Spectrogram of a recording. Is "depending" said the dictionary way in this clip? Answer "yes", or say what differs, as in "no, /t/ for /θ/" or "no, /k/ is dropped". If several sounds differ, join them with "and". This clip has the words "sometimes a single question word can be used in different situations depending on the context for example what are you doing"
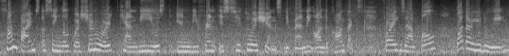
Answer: yes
